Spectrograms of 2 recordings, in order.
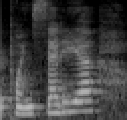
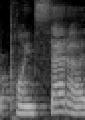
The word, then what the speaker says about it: poinsettia: learned from my subbies it can be pronounced either poinsettia or poinsettia depending on where you're from so I love these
